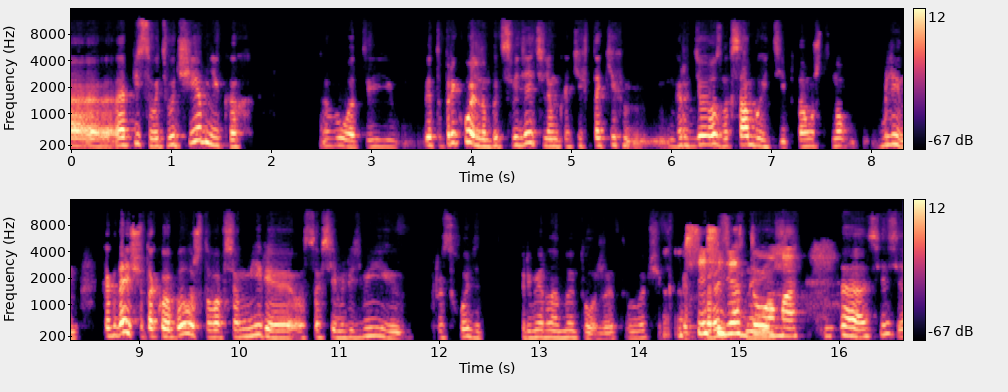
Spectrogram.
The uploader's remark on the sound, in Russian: Записан в Zoom. Мы сидим в режиме самоизоляции.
